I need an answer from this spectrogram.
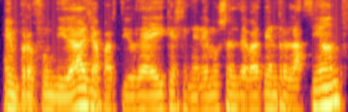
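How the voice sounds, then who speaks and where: A man's voice: fairly low pitch, fairly even intonation, fast talker. A man, hosting a business podcast, hesitant and often restarting his sentences. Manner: hesitant, with many fillers and restarts. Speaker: podcast host.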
